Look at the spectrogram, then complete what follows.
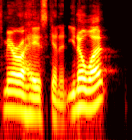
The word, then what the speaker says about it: Heiskanen: It's Miro Heiskanen.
